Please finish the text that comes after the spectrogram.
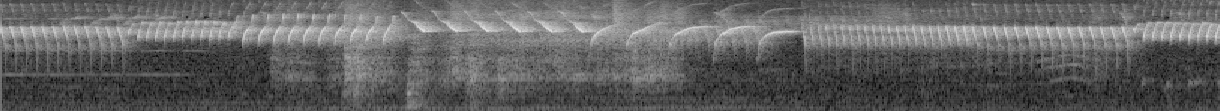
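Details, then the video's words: Canary song recorded as lure audio for contest and young birds: rapid high trills broken by repeated short swooping notes and curled chirps, then a long sustained rolling trill. "SUARA BURUNG KENARI | PANCINGAN DAN MASTERAN BURUNG KENARI KONTES DAN BAKALAN"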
